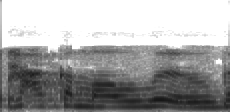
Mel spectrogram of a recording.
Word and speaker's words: Hakimoglu: The G is silent. It's really Hakimoglu, but that's just fine.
